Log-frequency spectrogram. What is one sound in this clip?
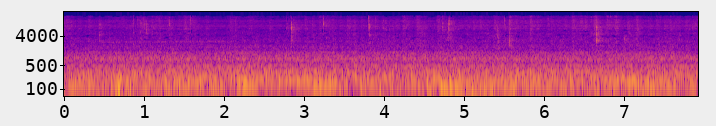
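A woman squishes rice with her fingers.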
